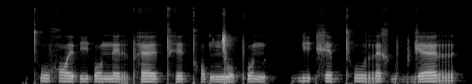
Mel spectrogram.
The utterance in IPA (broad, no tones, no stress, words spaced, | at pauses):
t̪ʰuxɔɪ̯ʔiʔo nerpʰɛɪ̯ tʰɪ kʰɔbŋ͡ǀopʼʊn | ɠiʔxeb tʰurɛxɡʊb ɡʲɛr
